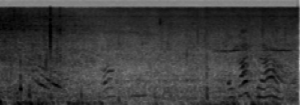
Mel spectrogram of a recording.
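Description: Faint low wind rumble on the microphone while riding a bicycle along a paved trail, with faint distant voices about three seconds in.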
